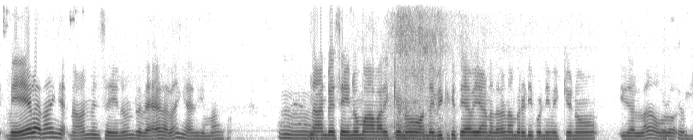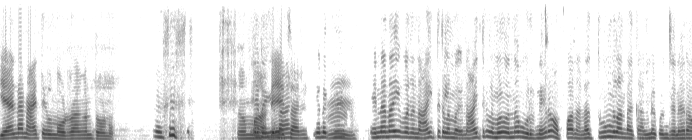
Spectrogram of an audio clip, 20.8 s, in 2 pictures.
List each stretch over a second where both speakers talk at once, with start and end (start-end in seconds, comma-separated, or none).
none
